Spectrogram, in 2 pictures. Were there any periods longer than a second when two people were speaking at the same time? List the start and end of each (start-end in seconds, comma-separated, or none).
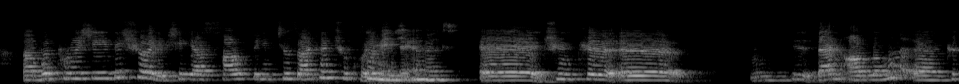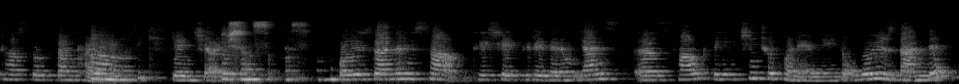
none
